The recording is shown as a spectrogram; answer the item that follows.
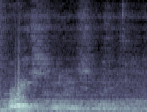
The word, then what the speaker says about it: Quraysh: All right, so the Gerasa are also still there, black, and the Banu Kanana, also called Quraysh, pronounced Quraysh, means sharp.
